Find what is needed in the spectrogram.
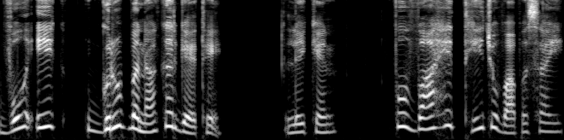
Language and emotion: Urdu, sad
